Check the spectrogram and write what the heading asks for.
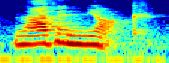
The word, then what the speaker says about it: Lavignac: Okay, he says, yes, you pronounce the final C like K. Lavignac.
